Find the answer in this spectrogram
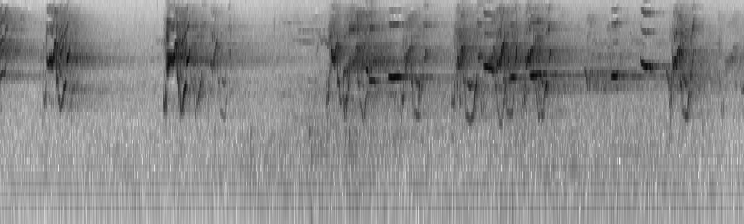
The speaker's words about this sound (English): And not surprising, it's the green Rosella, which is only found in Tasmania.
